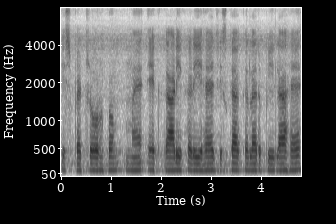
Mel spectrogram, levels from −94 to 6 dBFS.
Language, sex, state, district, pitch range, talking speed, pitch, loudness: Hindi, male, Jharkhand, Deoghar, 115-120 Hz, 135 wpm, 115 Hz, -19 LUFS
